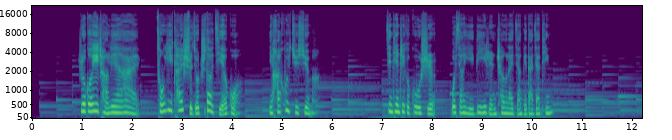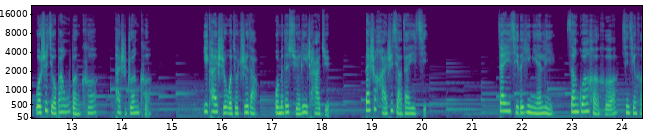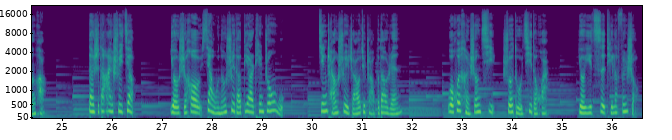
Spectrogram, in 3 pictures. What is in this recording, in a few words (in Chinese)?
女独白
